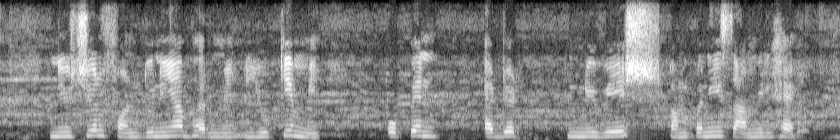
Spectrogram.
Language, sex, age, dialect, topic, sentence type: Hindi, female, 18-24, Kanauji Braj Bhasha, banking, statement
